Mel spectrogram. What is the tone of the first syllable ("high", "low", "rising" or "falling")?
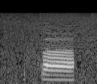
low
